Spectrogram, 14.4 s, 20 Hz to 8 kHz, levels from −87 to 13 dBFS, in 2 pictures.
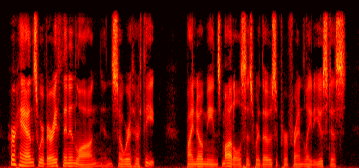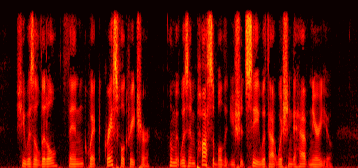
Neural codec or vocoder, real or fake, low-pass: none; real; 7.2 kHz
